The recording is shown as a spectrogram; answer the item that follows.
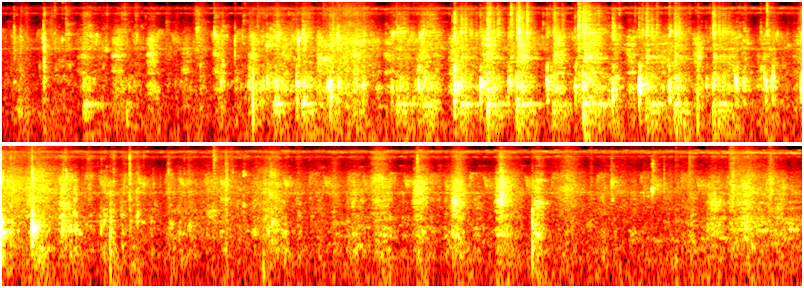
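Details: Pet husky and border collie fighting in Kerala: rough, harmonic growls, whines and yelps in rapid, irregular bursts, two or three a second, over constant scuffling and movement noise for most of the clip.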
